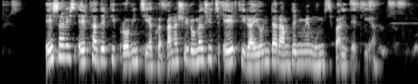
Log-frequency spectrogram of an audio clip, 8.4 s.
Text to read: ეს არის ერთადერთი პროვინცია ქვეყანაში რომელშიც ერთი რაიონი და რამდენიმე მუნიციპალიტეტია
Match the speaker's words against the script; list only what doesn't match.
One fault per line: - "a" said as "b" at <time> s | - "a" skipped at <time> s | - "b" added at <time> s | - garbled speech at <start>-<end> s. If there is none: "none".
none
